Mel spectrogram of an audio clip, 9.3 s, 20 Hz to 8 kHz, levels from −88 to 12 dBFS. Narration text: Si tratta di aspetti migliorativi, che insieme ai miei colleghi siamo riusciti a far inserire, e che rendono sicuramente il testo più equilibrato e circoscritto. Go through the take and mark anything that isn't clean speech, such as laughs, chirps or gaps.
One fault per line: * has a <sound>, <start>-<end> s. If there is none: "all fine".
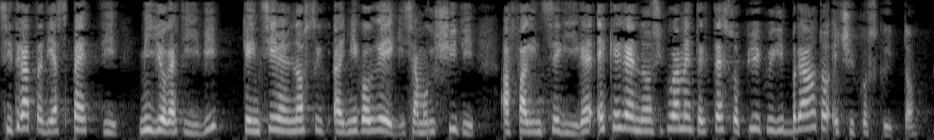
all fine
